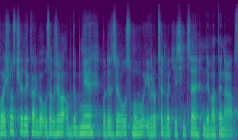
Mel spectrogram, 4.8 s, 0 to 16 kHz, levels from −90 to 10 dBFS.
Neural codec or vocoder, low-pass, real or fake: autoencoder, 48 kHz, 32 numbers a frame, DAC-VAE, trained on Japanese speech; 14.4 kHz; fake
